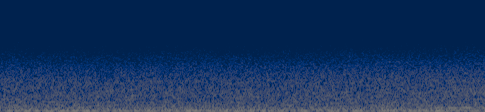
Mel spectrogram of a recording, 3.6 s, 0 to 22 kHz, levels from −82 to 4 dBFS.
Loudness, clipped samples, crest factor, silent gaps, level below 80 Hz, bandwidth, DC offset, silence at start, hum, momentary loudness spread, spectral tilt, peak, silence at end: -47 LUFS; under 0.1%; 12 dB; none; -48 dBFS; 16.5 kHz; under 0.1%; 0 s; none; 2 LU; -7 dB/octave; -32 dBFS; 0 s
